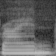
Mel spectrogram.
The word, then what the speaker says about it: Ryan: It's just look for Florence Ryan, Florence and then Ryan, R-Y-A-N.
